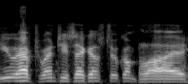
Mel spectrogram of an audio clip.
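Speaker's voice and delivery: low, flat, deep, level robotic drone. Ordering Jamie to cover their eyes with the headband, in a RoboCop robot voice. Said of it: "That was meant to be a robotic accent".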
